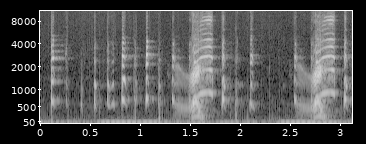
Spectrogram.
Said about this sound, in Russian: И что это ты, курочка, так раскудахталась?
